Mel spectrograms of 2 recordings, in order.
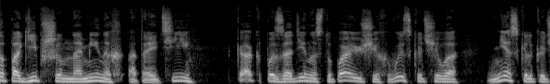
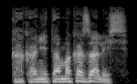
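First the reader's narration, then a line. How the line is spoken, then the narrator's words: Angry. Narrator (Russian): зло спросил Меньшиков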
